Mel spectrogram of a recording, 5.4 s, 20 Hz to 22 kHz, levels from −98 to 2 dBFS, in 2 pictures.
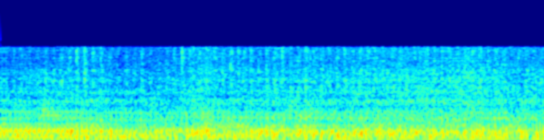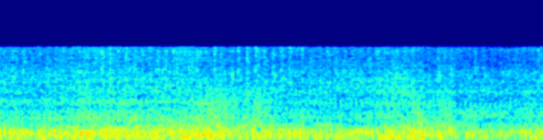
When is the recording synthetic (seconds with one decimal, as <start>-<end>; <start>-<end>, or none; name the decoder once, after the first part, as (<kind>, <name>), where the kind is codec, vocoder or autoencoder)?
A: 2.1-2.8 (vocoder, Vocos); 4.2-4.7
